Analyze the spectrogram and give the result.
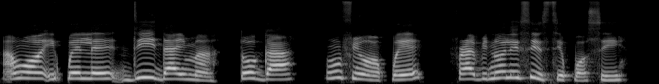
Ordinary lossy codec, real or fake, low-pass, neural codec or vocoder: none; fake; none; autoencoder, 48 kHz, 128 numbers a frame, DAC-VAE, trained on Japanese speech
